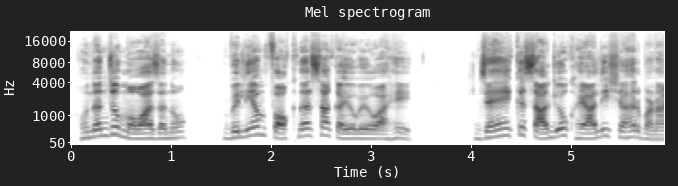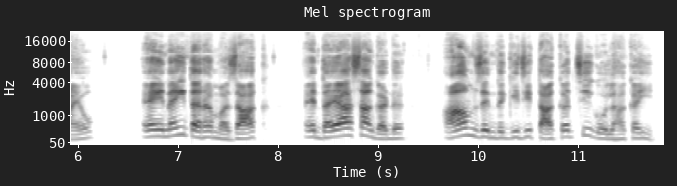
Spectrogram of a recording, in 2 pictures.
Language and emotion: Sindhi, neutral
